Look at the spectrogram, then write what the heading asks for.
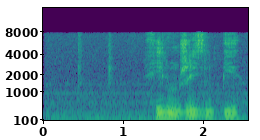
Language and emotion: Russian, neutral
